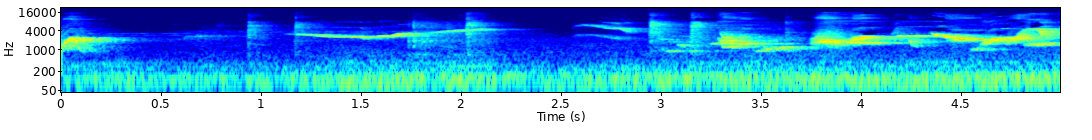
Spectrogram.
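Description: A white-rumped shama sings a varied run of clear whistles, sliding slurs and rich warbled phrases, building to a fuller, faster stretch toward the end.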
